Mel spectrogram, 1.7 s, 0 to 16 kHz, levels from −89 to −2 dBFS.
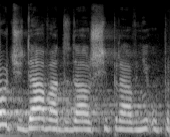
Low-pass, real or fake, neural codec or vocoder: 14.4 kHz; real; none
